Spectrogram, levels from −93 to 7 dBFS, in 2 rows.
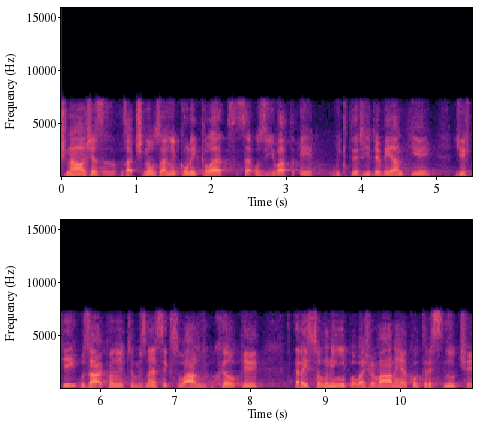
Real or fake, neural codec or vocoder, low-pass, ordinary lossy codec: fake; codec, 16 kHz, 1.1 kbps, Voila-Tokenizer; 7.2 kHz; Opus, 64 kbps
